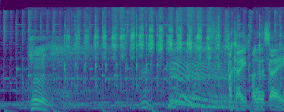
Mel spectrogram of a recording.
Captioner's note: mimics clock ticking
